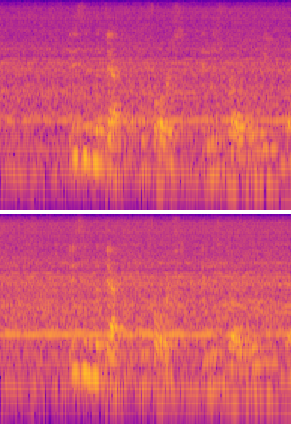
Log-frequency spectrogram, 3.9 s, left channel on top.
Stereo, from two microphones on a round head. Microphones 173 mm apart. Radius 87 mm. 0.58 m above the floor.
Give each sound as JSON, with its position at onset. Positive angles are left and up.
{"t": 0.9, "sound": "a man speaking", "side_deg": -45, "distance_m": 1.3}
